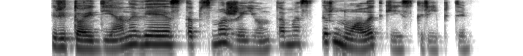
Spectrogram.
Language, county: Lithuanian, Utena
